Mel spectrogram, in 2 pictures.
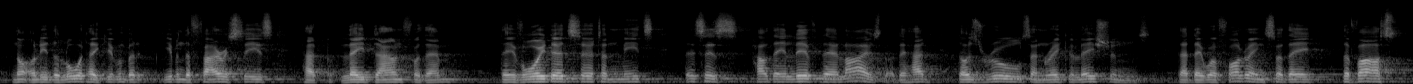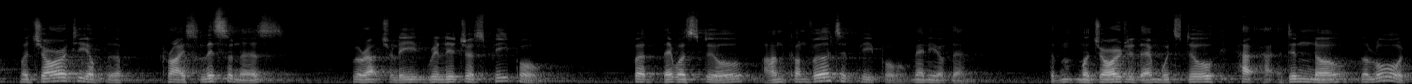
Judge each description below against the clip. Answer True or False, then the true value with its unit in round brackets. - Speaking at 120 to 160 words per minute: True (150 wpm)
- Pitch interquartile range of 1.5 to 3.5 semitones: True (2.8 semitones)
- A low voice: True (120 Hz)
